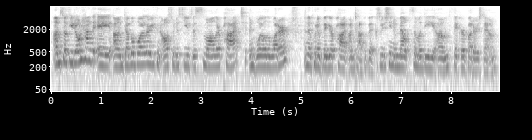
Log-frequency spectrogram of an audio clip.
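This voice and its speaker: A young woman hosting her own channel, explaining a homemade recipe step by step in a relaxed, casual way from her kitchen. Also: medium pitch, fast talker. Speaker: channel host. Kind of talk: casual how-to vlog. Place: home kitchen.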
